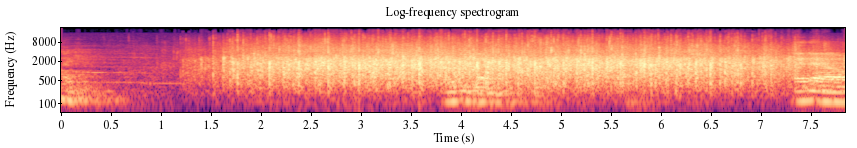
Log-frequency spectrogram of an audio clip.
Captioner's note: applause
